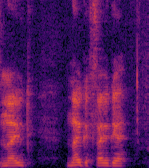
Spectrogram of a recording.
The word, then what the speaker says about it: Moogerfooger: this is based on i think it's pronounced moog moga foga um however you would say mugafooga is how it's written um the rf uh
